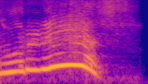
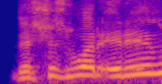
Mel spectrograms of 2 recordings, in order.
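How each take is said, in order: First: High emphatic. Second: Said in the usual way. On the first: Real, not acted. Repeating the catchphrase.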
